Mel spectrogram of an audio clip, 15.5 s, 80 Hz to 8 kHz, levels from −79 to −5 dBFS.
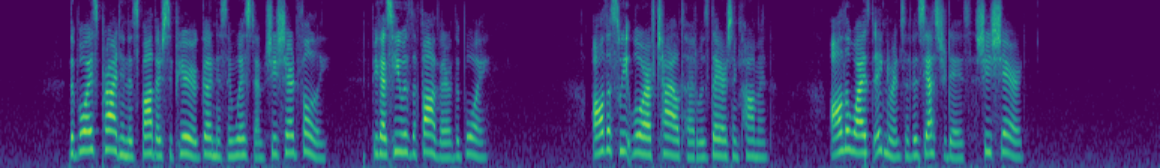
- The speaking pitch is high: Yes, very high, 250 Hz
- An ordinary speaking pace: Yes, average, 155 wpm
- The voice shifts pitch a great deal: No, average, 3.5 semitones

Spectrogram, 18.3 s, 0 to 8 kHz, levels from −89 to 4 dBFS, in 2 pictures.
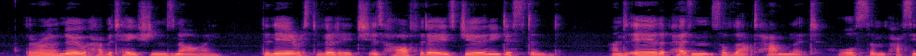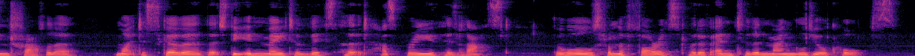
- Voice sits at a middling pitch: Yes, medium, 180 Hz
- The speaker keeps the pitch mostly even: Yes, narrow, 1.4 semitones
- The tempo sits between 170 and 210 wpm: No, average, 160 wpm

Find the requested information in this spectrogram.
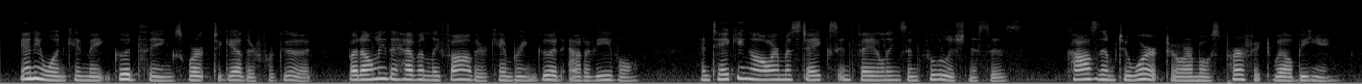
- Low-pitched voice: No, high, 200 Hz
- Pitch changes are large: No, average, 3.4 semitones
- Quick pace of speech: No, average, 175 wpm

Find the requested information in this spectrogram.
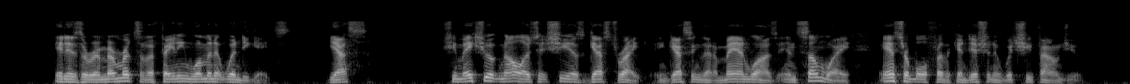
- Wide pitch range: No, average, 3.4 semitones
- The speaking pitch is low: Yes, low, 115 Hz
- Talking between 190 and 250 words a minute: Yes, average, 200 wpm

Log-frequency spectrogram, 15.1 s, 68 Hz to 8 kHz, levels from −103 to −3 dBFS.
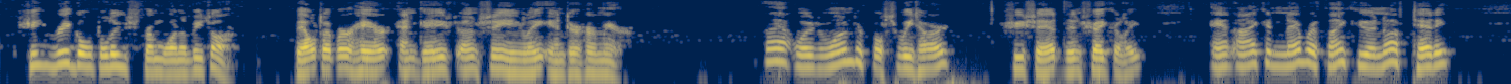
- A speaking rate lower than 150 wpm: Yes, slow, 135 wpm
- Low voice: No, medium, 165 Hz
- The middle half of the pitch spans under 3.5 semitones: No, average, 5.1 semitones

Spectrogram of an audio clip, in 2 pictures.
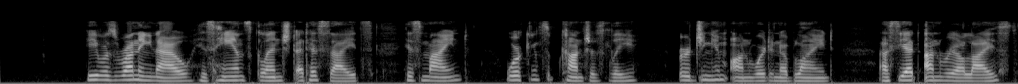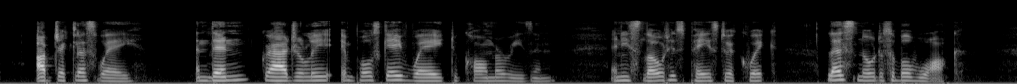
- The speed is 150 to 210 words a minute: No, slow, 135 wpm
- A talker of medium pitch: Yes, medium, 175 Hz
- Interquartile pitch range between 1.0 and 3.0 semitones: Yes, average, 2.7 semitones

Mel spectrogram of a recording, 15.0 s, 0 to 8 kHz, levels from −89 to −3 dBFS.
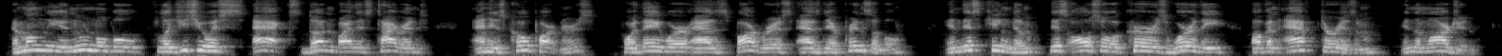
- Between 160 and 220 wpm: No, slow, 135 wpm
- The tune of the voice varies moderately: Yes, average, 4.9 semitones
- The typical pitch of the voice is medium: Yes, medium, 175 Hz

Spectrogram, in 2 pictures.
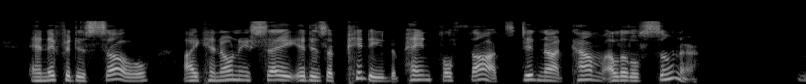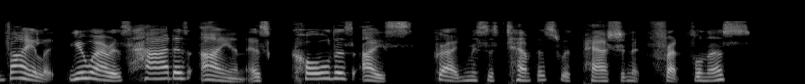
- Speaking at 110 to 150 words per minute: Yes, average, 145 wpm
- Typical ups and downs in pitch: Yes, average, 3.9 semitones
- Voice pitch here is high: Yes, high, 195 Hz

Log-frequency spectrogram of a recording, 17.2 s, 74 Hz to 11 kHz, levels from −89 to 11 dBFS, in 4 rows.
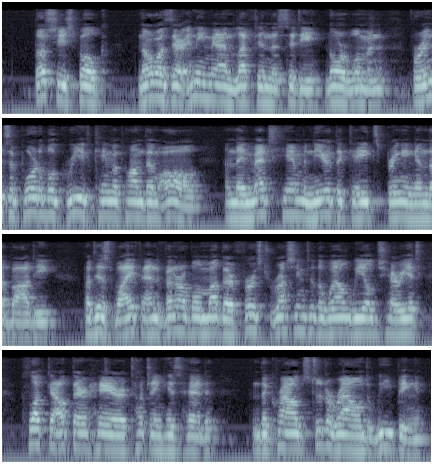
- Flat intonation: Yes, narrow, 2.1 semitones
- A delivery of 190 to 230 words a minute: Yes, average, 200 wpm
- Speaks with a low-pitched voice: Yes, low, 130 Hz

